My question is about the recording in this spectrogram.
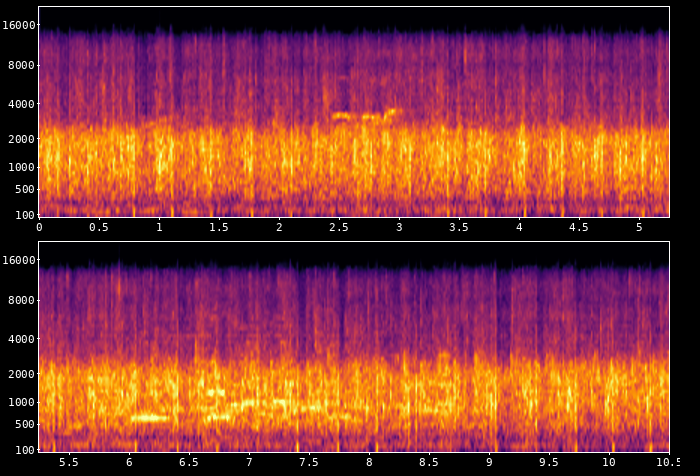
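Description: Audience applauding: dense, steady clapping, with a few faint voices calling out from the crowd.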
